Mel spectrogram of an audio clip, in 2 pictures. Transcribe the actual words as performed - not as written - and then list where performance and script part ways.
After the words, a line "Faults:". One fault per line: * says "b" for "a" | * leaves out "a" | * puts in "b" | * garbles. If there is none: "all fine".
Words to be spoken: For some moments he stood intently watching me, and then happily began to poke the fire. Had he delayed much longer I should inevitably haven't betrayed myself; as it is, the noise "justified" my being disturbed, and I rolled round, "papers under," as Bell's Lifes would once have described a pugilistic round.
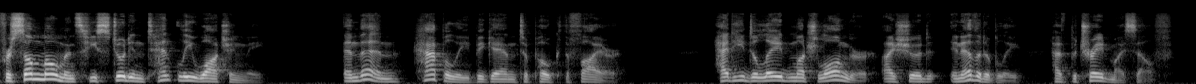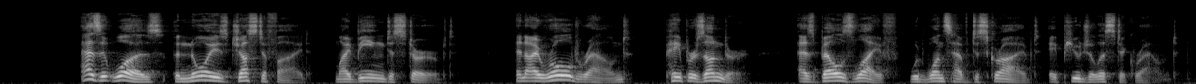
For some moments he stood intently watching me, and then happily began to poke the fire. Had he delayed much longer I should inevitably have betrayed myself; as it was, the noise "justified" my being disturbed, and I rolled round, "papers under," as Bell's Life would once have described a pugilistic round.
Faults:
* says "have" for "haven't"
* says "was" for "is"
* says "Life" for "Lifes"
